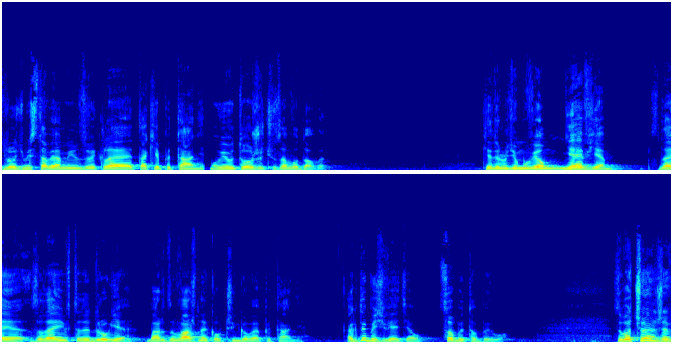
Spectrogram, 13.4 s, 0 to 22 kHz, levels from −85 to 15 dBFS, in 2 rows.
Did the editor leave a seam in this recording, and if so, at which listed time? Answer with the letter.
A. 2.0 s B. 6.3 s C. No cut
A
